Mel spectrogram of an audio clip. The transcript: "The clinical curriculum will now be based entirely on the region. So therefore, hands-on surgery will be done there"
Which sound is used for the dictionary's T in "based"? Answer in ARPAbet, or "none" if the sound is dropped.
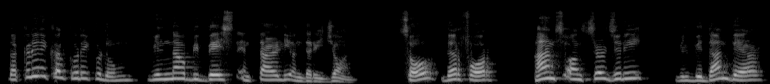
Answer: T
